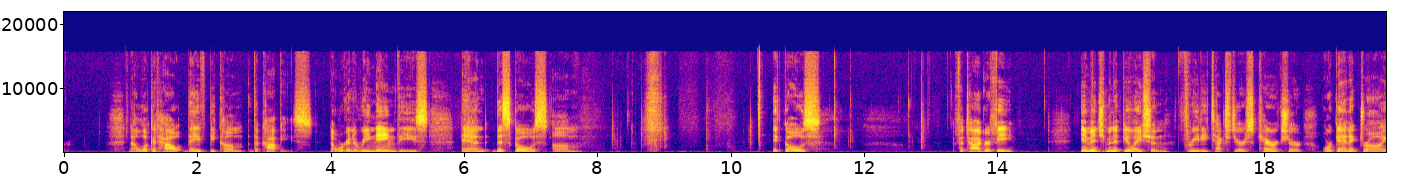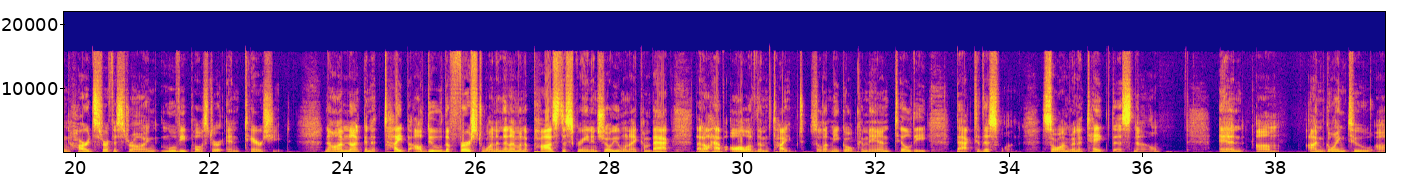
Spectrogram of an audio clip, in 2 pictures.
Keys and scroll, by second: 8.4 super+`, 12.4 super+`, 32.3 super+`.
